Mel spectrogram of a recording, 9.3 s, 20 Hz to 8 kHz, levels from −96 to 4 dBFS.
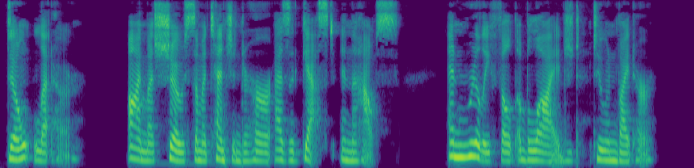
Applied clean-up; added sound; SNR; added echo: neural mask model Resemble Enhance denoiser.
